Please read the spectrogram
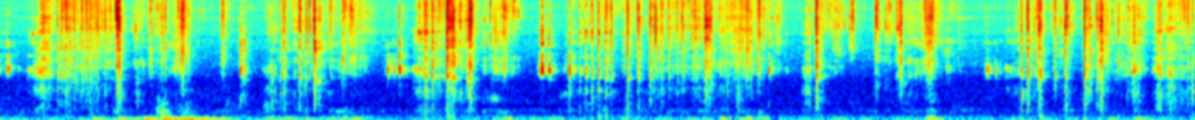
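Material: Soap.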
